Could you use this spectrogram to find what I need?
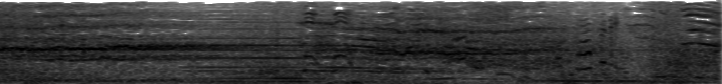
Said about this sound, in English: Can you back up? I can't, there's traffic!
